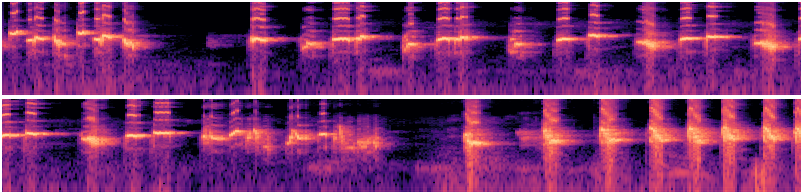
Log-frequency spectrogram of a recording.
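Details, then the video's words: Yellow-vented bulbul in vigorous wild-style song, used to provoke birds to sing and answer: dense phrases of bubbly, chattering notes, a short break near one second, another near six, then a fast run of sharp strokes. "KICAU SUARA trucukan gacor NGALAS TAJAM"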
